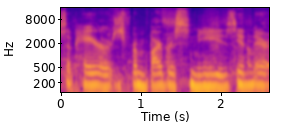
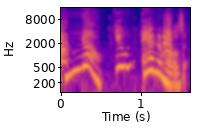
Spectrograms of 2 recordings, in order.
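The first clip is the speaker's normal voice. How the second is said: mom scolding the dog; 11 semitones higher than usual. Retold or imitated.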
